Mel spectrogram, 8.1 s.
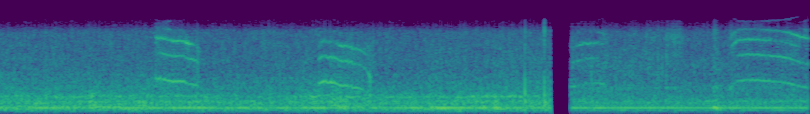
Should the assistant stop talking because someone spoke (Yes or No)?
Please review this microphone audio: No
